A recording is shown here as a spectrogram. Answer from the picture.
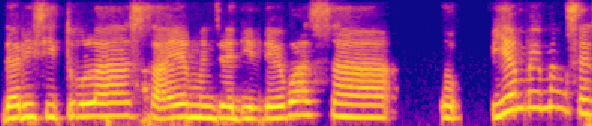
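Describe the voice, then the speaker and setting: A woman's high-pitched voice. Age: 50s. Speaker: business network leader sharing testimony. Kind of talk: testimony.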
